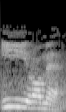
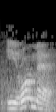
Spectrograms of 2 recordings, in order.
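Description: First: The first vowel is drawn out long. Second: All the vowels are kept short. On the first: The speaker calls it wrong. "как будто после хамза появилась буква я, нельзя" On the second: The speaker calls it right. "и не тянем"

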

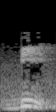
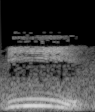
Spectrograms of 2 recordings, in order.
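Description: First: The vowel is short and not drawn out. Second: The vowel is drawn out and long. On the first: The speaker calls it right. "И будет у меня" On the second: The speaker calls it wrong. "Ну не тянем, то есть не говорим би"

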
